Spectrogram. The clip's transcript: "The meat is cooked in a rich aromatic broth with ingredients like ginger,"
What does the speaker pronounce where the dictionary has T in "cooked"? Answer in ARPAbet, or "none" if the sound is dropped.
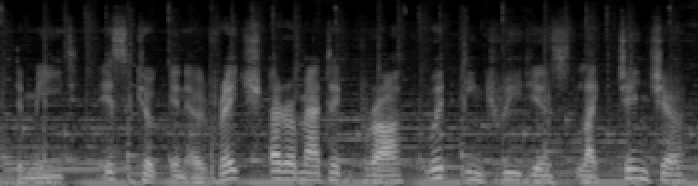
T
